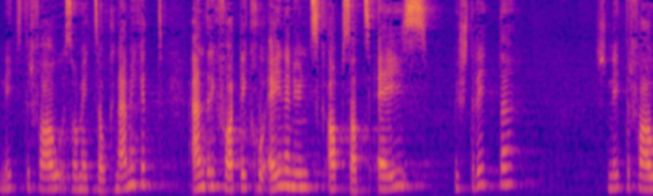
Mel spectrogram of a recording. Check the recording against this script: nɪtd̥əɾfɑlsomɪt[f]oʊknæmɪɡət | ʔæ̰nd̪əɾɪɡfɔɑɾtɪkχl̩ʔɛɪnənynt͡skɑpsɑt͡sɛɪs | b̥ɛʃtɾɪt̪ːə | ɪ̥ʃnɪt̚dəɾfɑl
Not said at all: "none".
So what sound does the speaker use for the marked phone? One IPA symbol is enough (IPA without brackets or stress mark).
s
